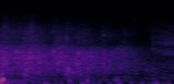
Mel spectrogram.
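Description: Faint, distant applause from an audience at a webinar for its MC, a soft, steady patter that thins out over under two seconds.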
